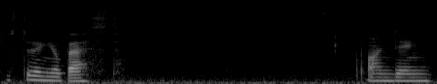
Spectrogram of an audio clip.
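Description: A woman guiding a meditation, gently instructing in short phrases with long, unhurried pauses. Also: deep voice, fairly even intonation, slight background noise. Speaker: meditation guide. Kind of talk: guided meditation, soothing instruction.

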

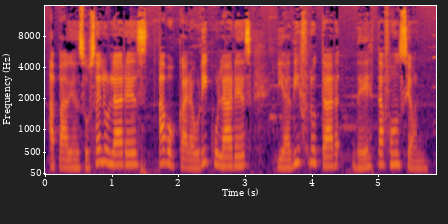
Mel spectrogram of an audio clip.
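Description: Female presenter, medium pitch, scripted children's programme introduction, light music underneath. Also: animated, measured pace.

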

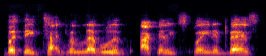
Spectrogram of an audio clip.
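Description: A man's voice: fairly high pitch, fairly even intonation, brisk, dry recording. A man being interviewed as a singer, telling a long casual story with lots of "you know what I'm saying" and restarts. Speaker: guest singer. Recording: dull, dry muffled recording.

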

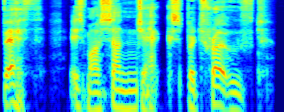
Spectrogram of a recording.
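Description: A man's voice: mid-range voice, takes it slowly, gravelly, husky, no echo, clean studio sound, pitched above the performer's own voice, exaggerated voice. A man voicing an anxious, blunt elderly village landlord who is fiercely protective of his family. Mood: protective, angry. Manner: agitated, blunt.

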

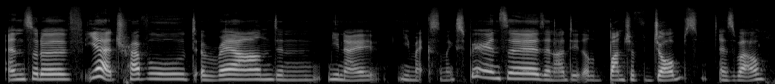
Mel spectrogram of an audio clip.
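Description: Guest: woman, 20s, German accent, higher voice, giggly and rambling. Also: a little slow, few pauses, a bit bright. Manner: bubbly, laughs often, rambling. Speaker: guest, mindset coach. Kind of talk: casual podcast interview.

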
